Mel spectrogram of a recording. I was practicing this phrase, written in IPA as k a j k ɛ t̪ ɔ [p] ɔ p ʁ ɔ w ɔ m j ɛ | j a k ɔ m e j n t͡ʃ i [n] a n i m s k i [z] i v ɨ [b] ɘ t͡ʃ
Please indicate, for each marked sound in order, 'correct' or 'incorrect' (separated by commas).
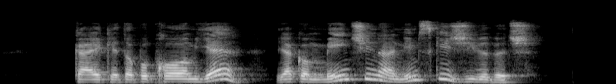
correct, correct, incorrect, correct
